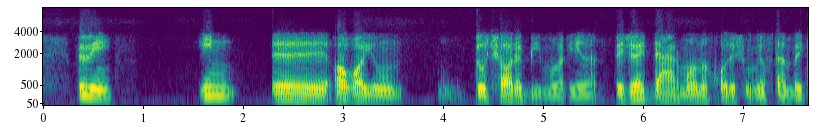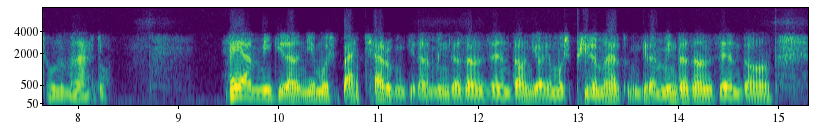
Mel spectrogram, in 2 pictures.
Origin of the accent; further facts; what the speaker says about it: Iran; moved away; من خودم از وقتی از ایران بیرون اومدم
